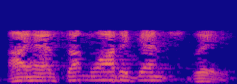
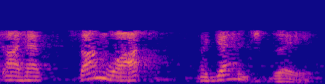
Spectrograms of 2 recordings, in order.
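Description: First: The word somewhat gets no special emphasis. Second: The word somewhat is strongly emphasized.

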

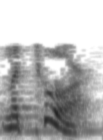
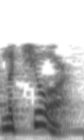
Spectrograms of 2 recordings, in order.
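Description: First: The middle consonant is a hard 't' sound. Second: The middle consonant is a 'ch' sound. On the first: "other people say mature, hard T sound" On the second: "we always gave it that CH sound for mature"

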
